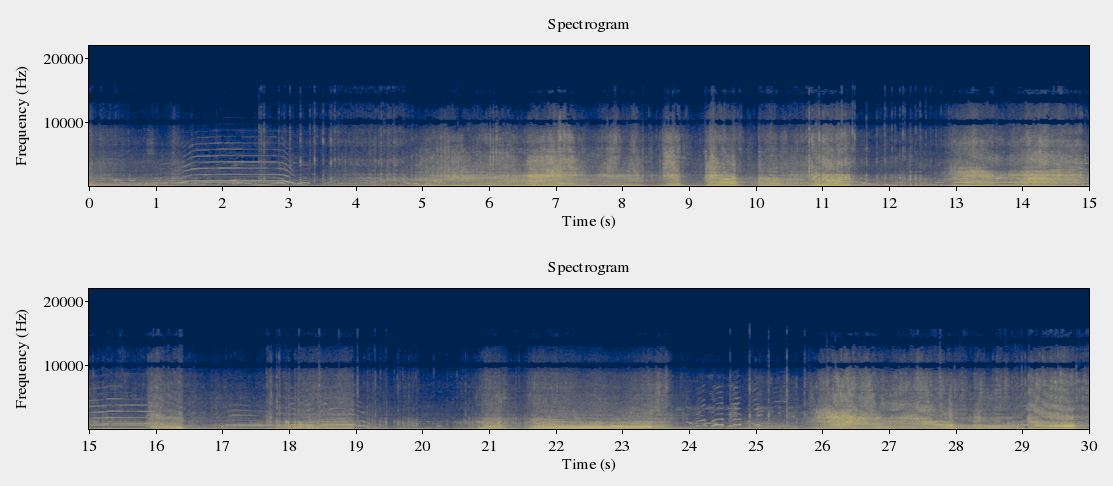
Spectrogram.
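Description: Big truck engines roar loudly and rev up and down.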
